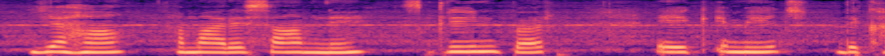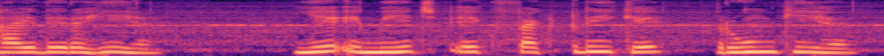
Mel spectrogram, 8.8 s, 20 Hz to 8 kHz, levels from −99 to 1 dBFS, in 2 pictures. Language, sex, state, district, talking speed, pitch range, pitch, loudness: Hindi, female, Bihar, Gaya, 130 wpm, 245-265 Hz, 255 Hz, -19 LUFS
